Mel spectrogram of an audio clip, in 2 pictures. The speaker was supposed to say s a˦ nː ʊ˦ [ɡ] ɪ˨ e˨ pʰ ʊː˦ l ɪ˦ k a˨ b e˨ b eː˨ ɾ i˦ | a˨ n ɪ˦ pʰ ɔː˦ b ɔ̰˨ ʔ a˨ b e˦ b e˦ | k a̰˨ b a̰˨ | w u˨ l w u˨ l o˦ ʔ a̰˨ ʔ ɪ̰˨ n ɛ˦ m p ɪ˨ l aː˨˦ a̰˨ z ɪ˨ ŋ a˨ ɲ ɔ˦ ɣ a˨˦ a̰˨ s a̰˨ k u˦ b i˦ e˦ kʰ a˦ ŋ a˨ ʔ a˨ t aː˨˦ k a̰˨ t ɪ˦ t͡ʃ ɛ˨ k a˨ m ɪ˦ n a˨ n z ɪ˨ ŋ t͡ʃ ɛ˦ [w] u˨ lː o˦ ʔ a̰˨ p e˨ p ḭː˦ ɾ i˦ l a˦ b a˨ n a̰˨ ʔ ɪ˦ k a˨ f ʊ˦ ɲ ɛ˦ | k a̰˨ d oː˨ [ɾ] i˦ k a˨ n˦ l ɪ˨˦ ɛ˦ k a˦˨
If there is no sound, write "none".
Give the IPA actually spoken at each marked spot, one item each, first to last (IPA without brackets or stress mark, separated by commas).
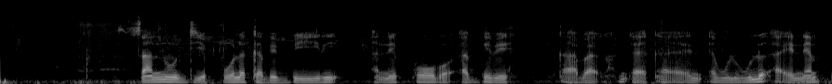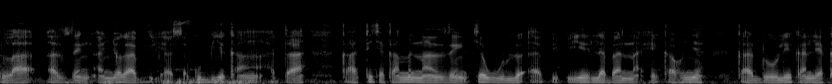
d, w, l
